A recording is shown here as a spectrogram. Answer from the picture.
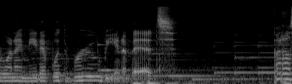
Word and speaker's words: Ruby: Ruby. Also, Little Red Riding Hood. Very funny. Stella, you never say my name right. It's Ruby. You gotta say it with the roo. Like a roo. A roo.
